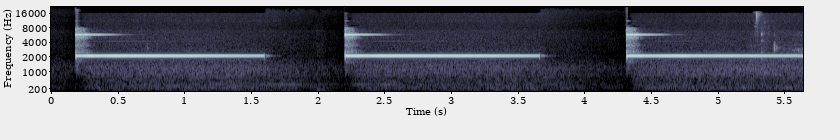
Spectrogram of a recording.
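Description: A text message notification chime rings three times at steady two-second intervals, signalling incoming text messages from sisters, each a bright, clear ding that holds briefly before cutting off, fairly loud with no talking.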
